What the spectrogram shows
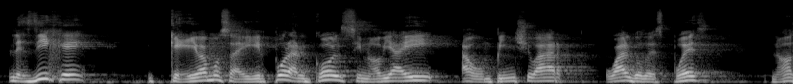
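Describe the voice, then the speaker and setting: Podcast co-host, Mexican man, slightly high voice, animated storyteller, reverberant room. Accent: Mexican Spanish. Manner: profane, animated, acts out quoted friends. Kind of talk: casual storytelling among friends.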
